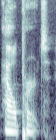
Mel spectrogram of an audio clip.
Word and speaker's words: Alpert: hurt Albert's help hurt it's like Jim Halpert Herb Alpert it's hard to say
